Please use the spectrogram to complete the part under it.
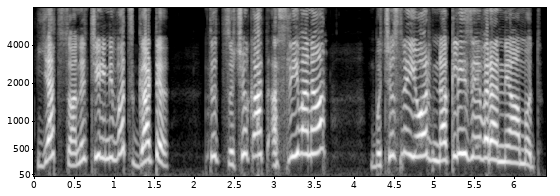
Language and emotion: Kashmiri, angry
